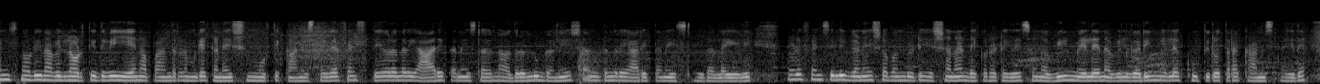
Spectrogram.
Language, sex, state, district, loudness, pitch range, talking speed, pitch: Kannada, female, Karnataka, Belgaum, -28 LUFS, 170-190 Hz, 170 wpm, 180 Hz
